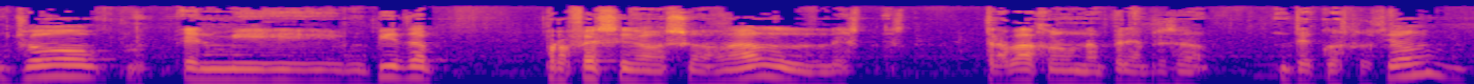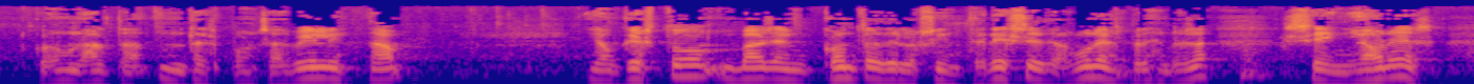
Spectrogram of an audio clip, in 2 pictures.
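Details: Adult man who stutters, speaking publicly in person before a parliamentary disability commission; he says stuttering makes him take longer to say things than to think them; stuttering.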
